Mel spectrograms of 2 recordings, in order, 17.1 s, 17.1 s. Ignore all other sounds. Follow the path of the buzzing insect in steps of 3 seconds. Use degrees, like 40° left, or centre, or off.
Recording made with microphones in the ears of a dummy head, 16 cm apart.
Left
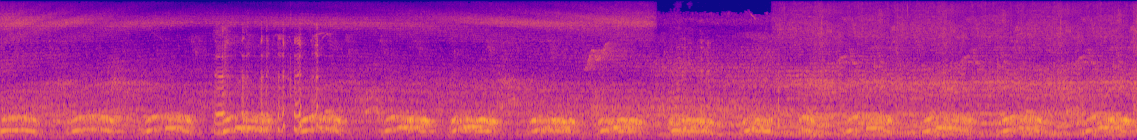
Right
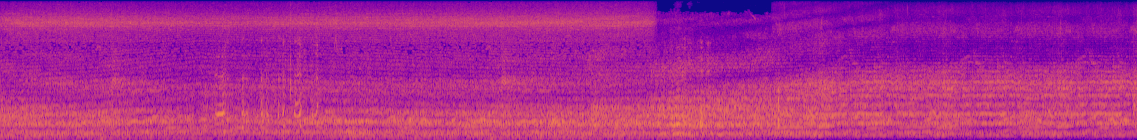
30° right, 50° right, 30° right, centre, 40° left, 40° left.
